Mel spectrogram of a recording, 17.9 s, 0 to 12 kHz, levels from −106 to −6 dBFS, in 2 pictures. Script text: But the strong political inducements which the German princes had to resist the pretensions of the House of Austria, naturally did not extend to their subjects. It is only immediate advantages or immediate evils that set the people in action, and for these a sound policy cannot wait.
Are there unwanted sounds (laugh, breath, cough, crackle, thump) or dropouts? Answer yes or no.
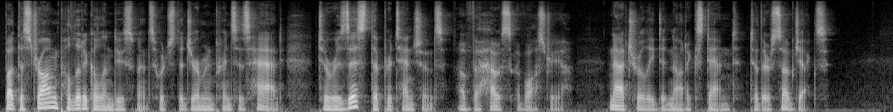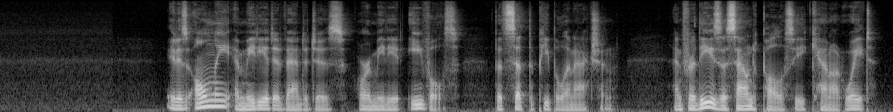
no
